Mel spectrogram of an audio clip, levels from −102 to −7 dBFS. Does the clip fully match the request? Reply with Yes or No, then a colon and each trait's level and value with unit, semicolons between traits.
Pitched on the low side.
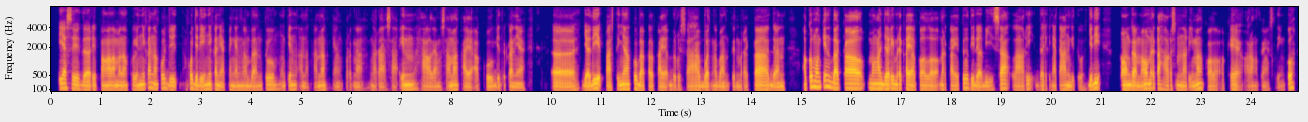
Yes: very low, 95 Hz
